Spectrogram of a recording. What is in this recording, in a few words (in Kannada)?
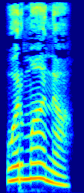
"ಒರ್ಮಾನ", Kannada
